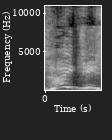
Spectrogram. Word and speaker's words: hygge: I have the pronunciation of that word if you would like. – Okay. – Hygge. – Hygge? – Hygge. – Hygge. Okay.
